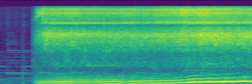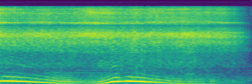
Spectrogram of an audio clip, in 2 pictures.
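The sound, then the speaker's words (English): A car engine starts abruptly and idles with a steady hum, then revs up into a rising swell, drops back, and revs briefly once more before settling. “All right, let's fire it up and see how it goes, said Edward.”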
